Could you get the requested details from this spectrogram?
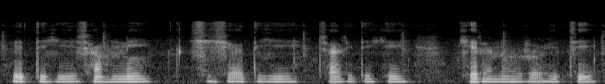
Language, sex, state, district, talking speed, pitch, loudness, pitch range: Bengali, male, West Bengal, Cooch Behar, 80 wpm, 125 Hz, -22 LUFS, 120-130 Hz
